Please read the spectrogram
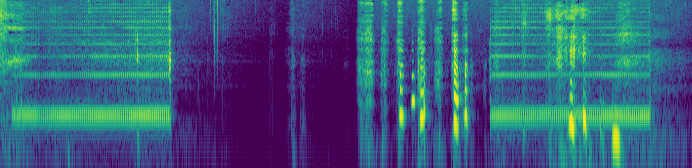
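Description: A phone line rings on an outgoing call to Taco Bell: two long, steady, buzzing ring tones of about two seconds each, separated by a pause filled with faint clicks and a quick run of short beeps.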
